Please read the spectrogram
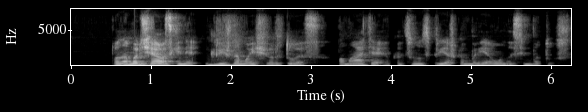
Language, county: Lithuanian, Vilnius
